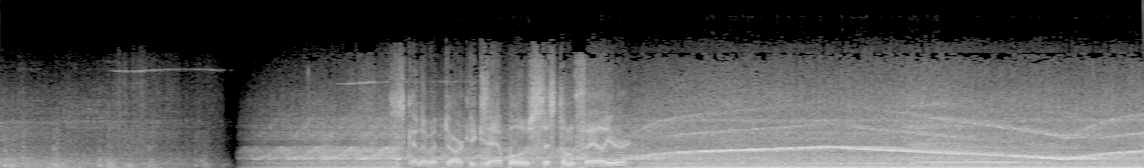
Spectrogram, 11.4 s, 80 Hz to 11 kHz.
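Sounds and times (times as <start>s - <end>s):
ambulance siren wailing in standstill traffic on a four-lane road: 2.4s - 11.4s
speech: 4.0s - 6.8s.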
